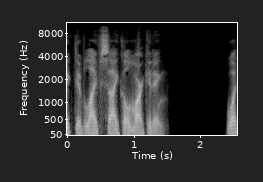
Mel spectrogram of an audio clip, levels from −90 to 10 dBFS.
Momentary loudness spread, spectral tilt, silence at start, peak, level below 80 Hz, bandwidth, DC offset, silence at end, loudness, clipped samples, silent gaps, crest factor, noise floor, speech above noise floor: 8 LU; -5.5 dB/octave; 0 s; 0 dBFS; -42 dBFS; 10 kHz; under 0.1%; 0 s; -20 LUFS; under 0.1%; 1.60-2.33 s; 20 dB; under -90 dBFS; over 71 dB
